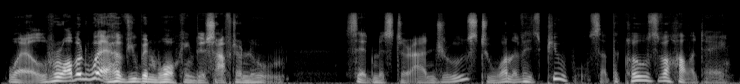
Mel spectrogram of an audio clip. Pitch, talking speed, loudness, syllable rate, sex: 120 Hz, 185 wpm, -21 LUFS, 5.1 syllables/s, male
